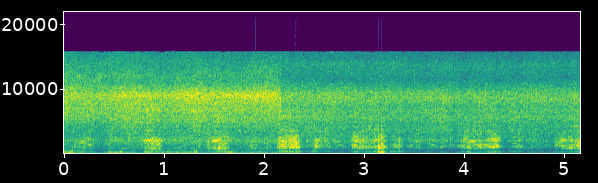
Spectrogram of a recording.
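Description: Onions and ginger-garlic paste sizzling in hot oil in a pan, stirred with a ladle in scraping strokes about once a second, with one sharp knock of the ladle about three seconds in.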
